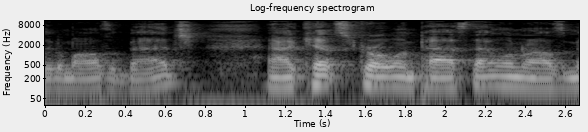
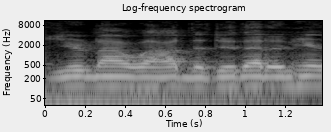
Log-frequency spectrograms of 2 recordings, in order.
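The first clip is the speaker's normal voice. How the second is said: ordinary talk, nothing marked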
